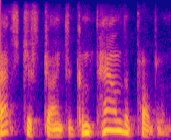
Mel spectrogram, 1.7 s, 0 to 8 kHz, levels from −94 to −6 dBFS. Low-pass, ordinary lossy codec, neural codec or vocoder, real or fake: 7.2 kHz; Opus, 24 kbps; none; real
